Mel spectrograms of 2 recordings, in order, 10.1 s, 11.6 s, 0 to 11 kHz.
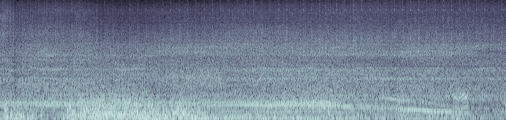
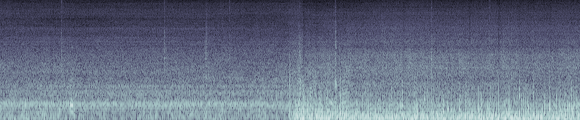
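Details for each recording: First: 2009 Chevy Equinox after engine coolant temperature sensor replacement, idling warm: fan switches on at 101 °C, steady fan rush over smooth idle, then winds down and stops as temperature drops to 94 °C; normal cooling fan cycling. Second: 2009 Chevy Equinox with key out of ignition: steady airy rush jumps louder halfway as radiator fan switches on by itself; coolant temperature (ECT) sensor being replaced as the fix; cooling fan running with key off.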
